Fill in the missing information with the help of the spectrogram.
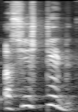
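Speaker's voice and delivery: असिस्टेड ends with a clear id syllable; assisted with id ending. Shown as a demonstration. Teacher showing the id ending to students. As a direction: say असिस्टेड with the extra id. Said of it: "आवाज़ आएगी इड की".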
